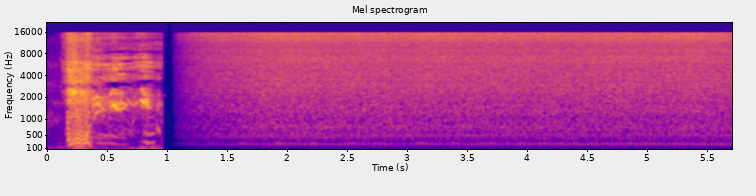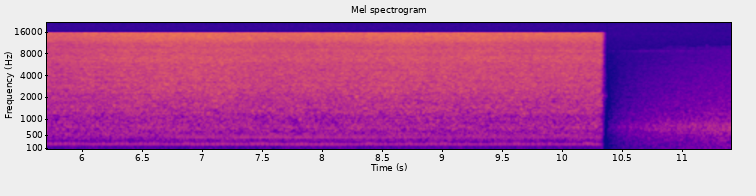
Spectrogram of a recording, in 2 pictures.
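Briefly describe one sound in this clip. A pressure washer hums and sprays water steadily.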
